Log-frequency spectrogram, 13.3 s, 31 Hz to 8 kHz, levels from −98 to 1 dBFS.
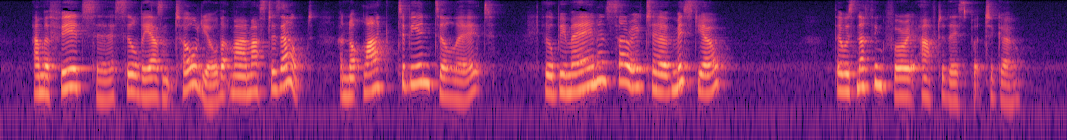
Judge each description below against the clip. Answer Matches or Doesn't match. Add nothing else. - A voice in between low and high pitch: Doesn't match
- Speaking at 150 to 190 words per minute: Matches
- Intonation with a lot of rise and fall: Matches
